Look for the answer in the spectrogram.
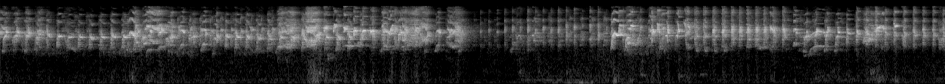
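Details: Ngekek chatter of konslet lovebirds, male and female, kept as a colony and used to provoke singing in others: long stretches of loud shrill chirping bursts, a brief quieter lull midway, then rapid pulsing chatter again.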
